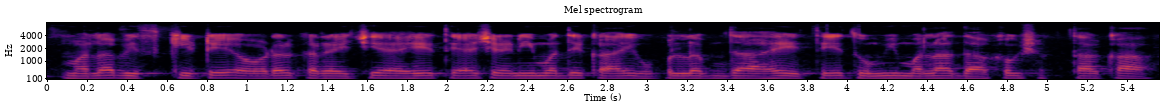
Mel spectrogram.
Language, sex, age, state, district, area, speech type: Marathi, male, 30-45, Maharashtra, Nagpur, rural, read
